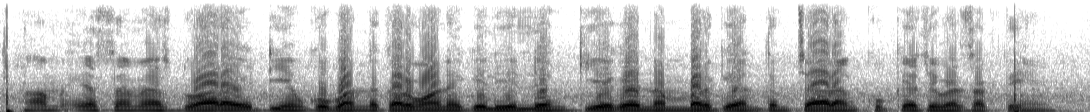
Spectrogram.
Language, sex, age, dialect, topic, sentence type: Hindi, male, 18-24, Awadhi Bundeli, banking, question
